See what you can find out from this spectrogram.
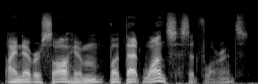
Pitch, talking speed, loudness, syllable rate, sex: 105 Hz, 210 wpm, -19 LUFS, 5.1 syllables/s, male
